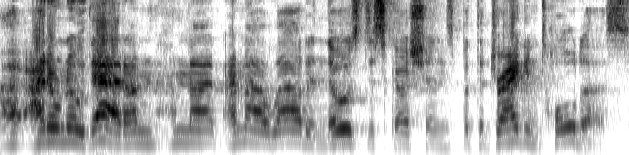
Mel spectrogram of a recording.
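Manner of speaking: nervous voice. A game master voices a cultist questioned by Gesh and Aiden, nervous cultist. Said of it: "looks kind of nervously at both Gesh and Aiden".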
